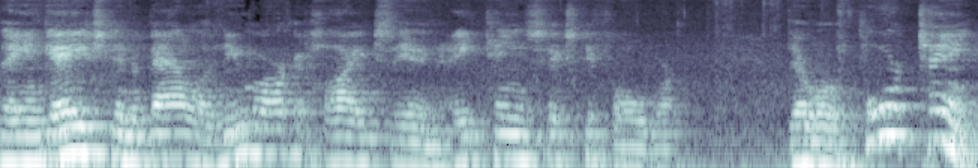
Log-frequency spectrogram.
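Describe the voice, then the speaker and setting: Over noticeable background noise and audible room echo, a man with a fairly high pitch talks at a fairly slow pace with lively intonation. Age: 70s. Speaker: public commenter. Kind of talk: public comment speech. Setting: public meeting with audience.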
